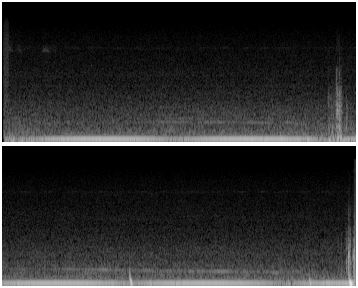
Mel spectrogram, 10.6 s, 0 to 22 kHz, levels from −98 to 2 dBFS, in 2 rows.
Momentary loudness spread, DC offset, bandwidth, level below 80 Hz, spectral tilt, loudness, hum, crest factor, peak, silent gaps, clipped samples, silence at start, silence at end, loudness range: 9 LU; under 0.1%; 2.3 kHz; -32 dBFS; -8.5 dB/octave; -38 LUFS; none; 26 dB; -6 dBFS; none; under 0.1%; 0.05 s; 0 s; 2 LU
